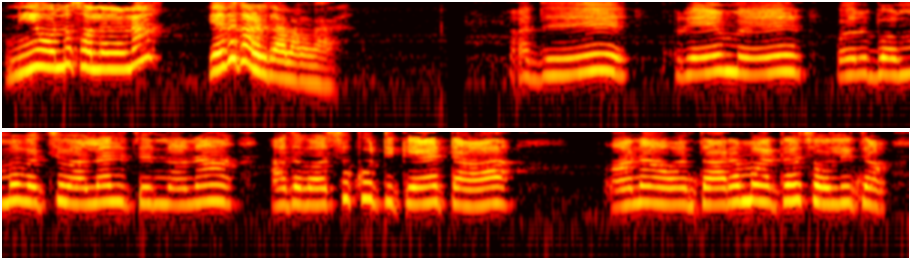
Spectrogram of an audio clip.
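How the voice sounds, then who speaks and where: Cartoon big sister, high squeaky and argumentative. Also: female voice. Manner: chirpy, indignant, quick to argue. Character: bossy older girl, protective big sister. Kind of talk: cartoon voice acting.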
